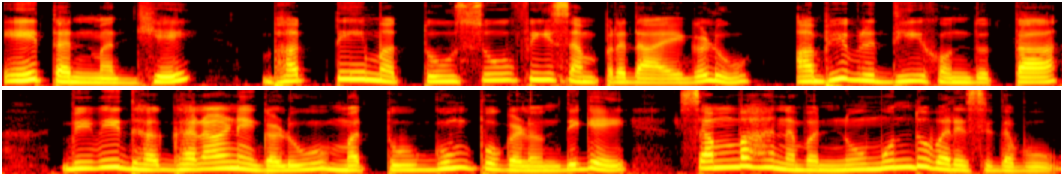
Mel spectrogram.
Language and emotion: Kannada, neutral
